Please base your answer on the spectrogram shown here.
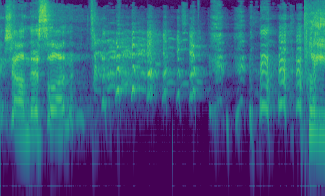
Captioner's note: laugh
